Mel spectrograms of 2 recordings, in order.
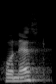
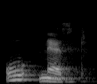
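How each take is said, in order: First: The word begins with an h sound. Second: The word begins with a vowel sound. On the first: The speaker calls it wrong. "बाज़ लोग इसे होनेस्ट पढ़ते हैं जो कि गलत pronunciation है इसकी" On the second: The speaker calls it right. "जो एक्चुअल प्रोनाउंसिएशन है"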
